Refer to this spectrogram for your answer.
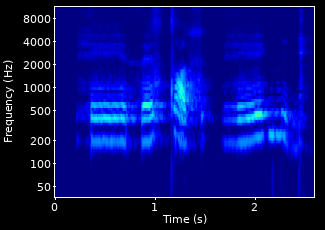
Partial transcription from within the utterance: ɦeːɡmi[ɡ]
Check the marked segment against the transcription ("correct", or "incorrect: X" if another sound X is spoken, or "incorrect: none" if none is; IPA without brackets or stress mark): correct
